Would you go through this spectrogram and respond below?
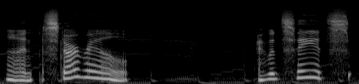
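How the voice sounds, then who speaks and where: A woman livestreaming a game, chatting casually and thinking aloud in a halting way. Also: high-pitched, expressive, creaky, no echo. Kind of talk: casual chat while playing a game. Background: game music.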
